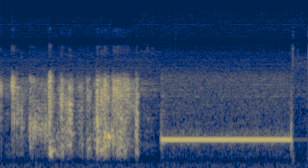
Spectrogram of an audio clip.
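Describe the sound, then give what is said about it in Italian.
Answering-machine beep on a phone line: a brief burst of voice gives way to a single steady, pure mid-pitched tone that holds for about one second, then cuts off sharply. “Lasciate un messaggio, dopo il segnale acustico verrete richiamati.”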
